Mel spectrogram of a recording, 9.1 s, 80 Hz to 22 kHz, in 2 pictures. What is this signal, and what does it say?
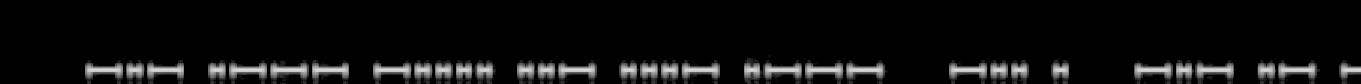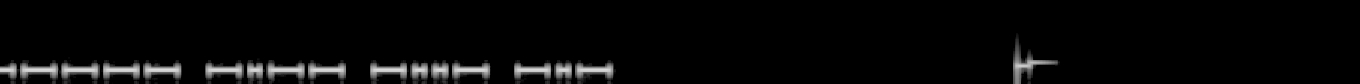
Morse code, heard as a keyed tone, about 36 wpm, 700 Hz. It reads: KJ6UVJ DE KA0YXK
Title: USA Callsign DE Callsign - 6 Characters - 35wpm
